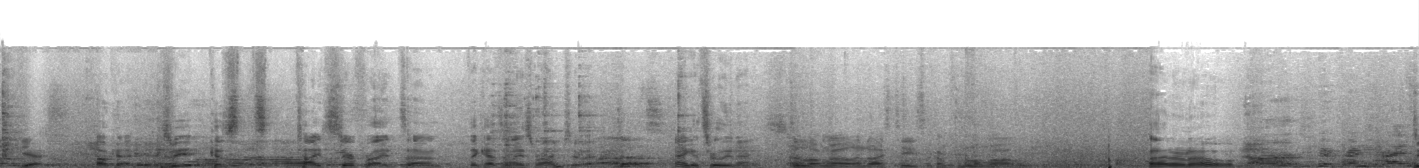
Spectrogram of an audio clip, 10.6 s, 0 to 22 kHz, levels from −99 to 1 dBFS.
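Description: Nothing goes wrong anywhere in the recording, so there's no fault to point to at any moment.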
